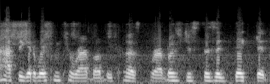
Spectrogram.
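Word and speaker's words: Toreba: I didn't know that's how you pronounce it, but yeah, Tereba.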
